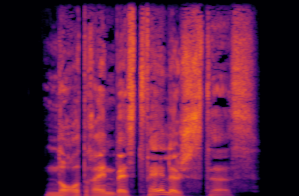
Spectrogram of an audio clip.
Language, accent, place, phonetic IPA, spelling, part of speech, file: German, Germany, Berlin, [ˌnɔʁtʁaɪ̯nvɛstˈfɛːlɪʃstəs], nordrhein-westfälischstes, adjective, De-nordrhein-westfälischstes.ogg
- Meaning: strong/mixed nominative/accusative neuter singular superlative degree of nordrhein-westfälisch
